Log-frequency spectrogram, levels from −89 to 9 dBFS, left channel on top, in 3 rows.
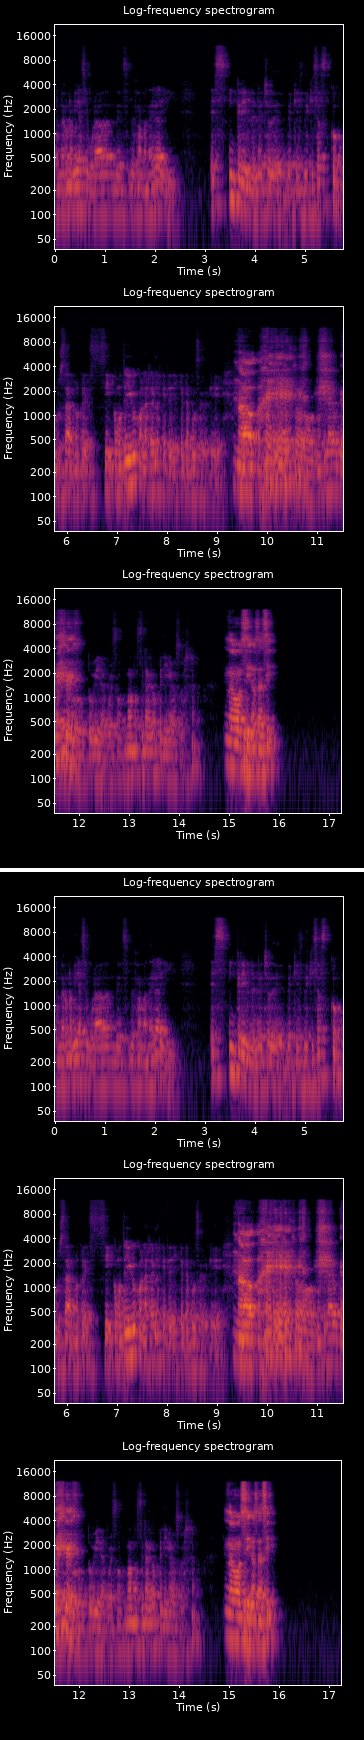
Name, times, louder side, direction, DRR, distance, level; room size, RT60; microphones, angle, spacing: voice 1, 0.0-2.4 3.1-14.3, equal, 15° right, 2 dB, 3.3 m, -37 dB
voice 2, 9.3-12.0 14.9-15.8, right 3 dB, 80° right, 3 dB, 4.1 m, -29 dB
17.5 x 13.0 x 3.7 m, 0.31 s
head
